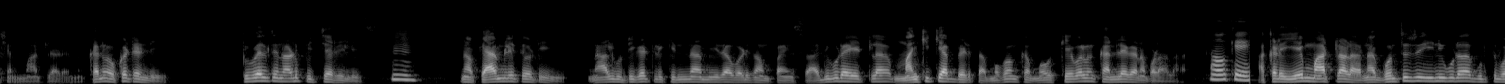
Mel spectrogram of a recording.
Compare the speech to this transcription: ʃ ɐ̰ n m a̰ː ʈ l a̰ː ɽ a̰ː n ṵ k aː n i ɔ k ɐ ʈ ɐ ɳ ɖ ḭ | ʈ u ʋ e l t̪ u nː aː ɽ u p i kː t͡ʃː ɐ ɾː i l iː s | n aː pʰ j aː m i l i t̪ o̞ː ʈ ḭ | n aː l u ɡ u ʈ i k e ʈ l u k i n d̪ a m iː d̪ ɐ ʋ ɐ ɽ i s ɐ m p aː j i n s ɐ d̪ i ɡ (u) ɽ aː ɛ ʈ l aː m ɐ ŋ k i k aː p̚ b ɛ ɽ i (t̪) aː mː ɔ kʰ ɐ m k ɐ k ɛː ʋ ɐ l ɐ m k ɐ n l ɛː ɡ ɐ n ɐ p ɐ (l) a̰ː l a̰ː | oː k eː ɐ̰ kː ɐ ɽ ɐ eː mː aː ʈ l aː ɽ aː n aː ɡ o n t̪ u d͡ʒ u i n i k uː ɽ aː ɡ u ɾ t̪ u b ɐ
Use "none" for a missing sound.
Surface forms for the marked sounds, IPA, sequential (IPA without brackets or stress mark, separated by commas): uː, t̪, ɽ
